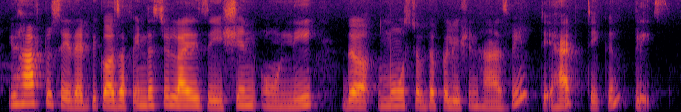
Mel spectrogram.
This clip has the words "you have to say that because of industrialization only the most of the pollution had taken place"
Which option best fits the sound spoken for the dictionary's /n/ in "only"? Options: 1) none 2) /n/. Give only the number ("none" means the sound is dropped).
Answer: 2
